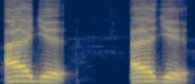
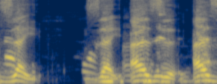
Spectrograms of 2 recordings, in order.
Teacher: Tengah lidah ya lidah tengah tengah lidah hati-hati bukan ujung lidah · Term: Jim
